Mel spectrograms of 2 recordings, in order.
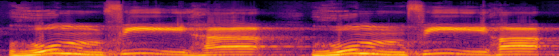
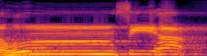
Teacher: میم کو ظاہر کر کے جلدی پڑھیں گے، غنہ نہیں کریں گے · میم کو اچھی طرح ظاہر کرنا ہے. ہم فیہا، غنہ نہیں کرنا. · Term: اظہار شفوی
